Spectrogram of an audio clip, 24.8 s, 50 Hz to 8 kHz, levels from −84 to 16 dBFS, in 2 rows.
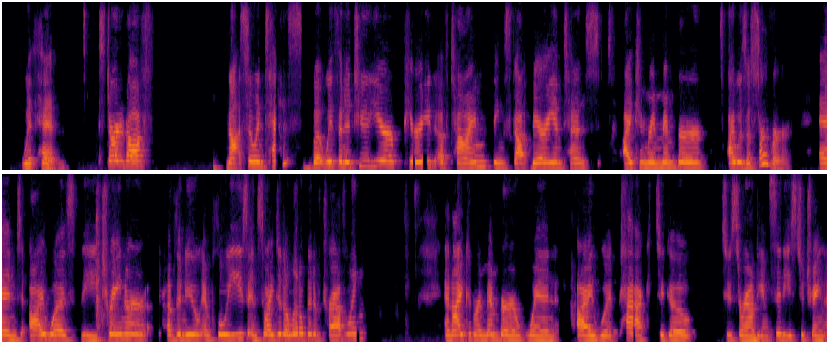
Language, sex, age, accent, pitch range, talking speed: English, female, 30-49, American, 205-230 Hz, 140 wpm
